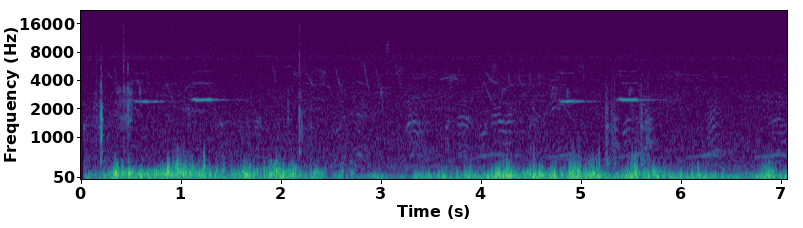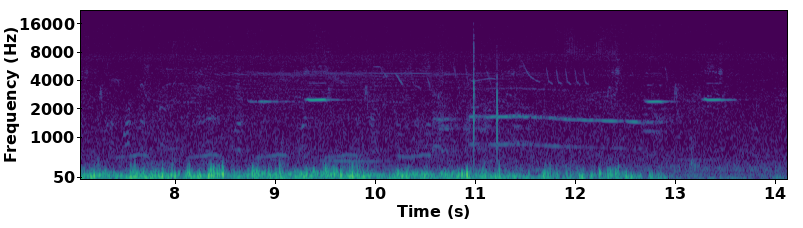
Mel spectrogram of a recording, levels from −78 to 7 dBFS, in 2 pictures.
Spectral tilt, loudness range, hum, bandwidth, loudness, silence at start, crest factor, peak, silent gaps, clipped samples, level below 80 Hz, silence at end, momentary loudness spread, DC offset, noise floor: -8 dB/octave; 8 LU; none; 16 kHz; -27 LUFS; 0 s; 20 dB; -6 dBFS; none; under 0.1%; -30 dBFS; 0.05 s; 16 LU; under 0.1%; -50 dBFS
